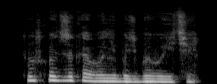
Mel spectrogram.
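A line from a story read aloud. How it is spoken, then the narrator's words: Sad reply. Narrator (Russian): грустно отозвалась Ветка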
